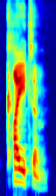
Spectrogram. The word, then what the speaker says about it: chitin: from that time is chitin, or chitin, or chitin is pronounced in various ways. Some people say chitin, chitin. It's chitin, I think, is the best pronunciation.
